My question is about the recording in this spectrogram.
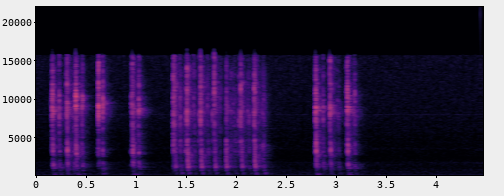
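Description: Typing on a computer keyboard: several short bursts of keystrokes with brief pauses between them, thinning out in the last second.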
